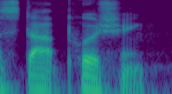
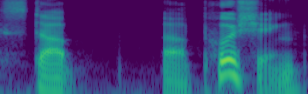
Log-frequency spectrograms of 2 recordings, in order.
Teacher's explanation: The P in stop is formed held and you move straight into the P for pushing. If you release the first P, it would sound like stop uh pushing which is unnatural and slow.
